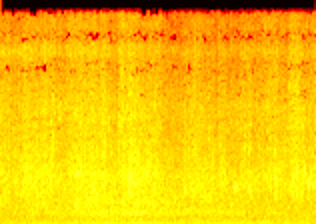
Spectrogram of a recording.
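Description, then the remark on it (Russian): Ocean waves splash and churn continuously in strong wind that carries the spray, a loud, steady roar of water and gusts buffeting the microphone, with no voices. “Видите, как тут брызгает, между прочим, сейчас как бы нам на камеру не набрызгало, тут ветром несет.”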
